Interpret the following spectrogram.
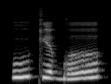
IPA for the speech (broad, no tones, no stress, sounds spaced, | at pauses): u kʲ ɛ ɡʷ ɤ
